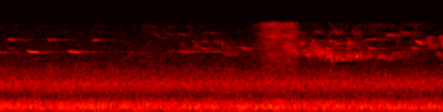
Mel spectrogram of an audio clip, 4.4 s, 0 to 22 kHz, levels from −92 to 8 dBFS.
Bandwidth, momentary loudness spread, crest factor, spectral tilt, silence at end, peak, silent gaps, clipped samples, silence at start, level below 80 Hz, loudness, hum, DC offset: 11.5 kHz; 5 LU; 14 dB; -3.5 dB/octave; 0 s; -36 dBFS; none; under 0.1%; 0 s; -64 dBFS; -50 LUFS; none; under 0.1%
